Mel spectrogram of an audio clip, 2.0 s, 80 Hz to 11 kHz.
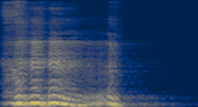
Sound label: Laugh; Legend of Keepers (gamerip) (2019); Dryad Reaction Laugh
